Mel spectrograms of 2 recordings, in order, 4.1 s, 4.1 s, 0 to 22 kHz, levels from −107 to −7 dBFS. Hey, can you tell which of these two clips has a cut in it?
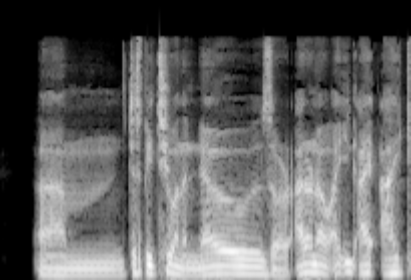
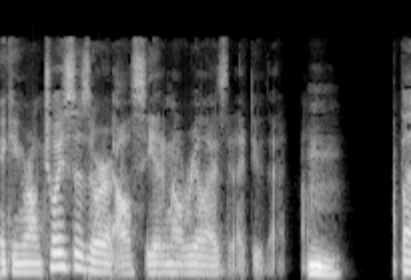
second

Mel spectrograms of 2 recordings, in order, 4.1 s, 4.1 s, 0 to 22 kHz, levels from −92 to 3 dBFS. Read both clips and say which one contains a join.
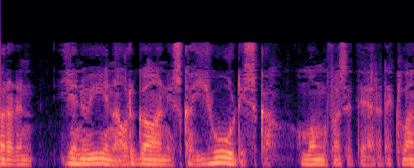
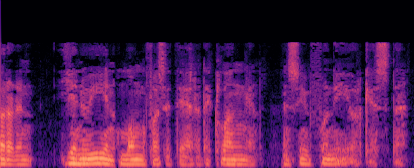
second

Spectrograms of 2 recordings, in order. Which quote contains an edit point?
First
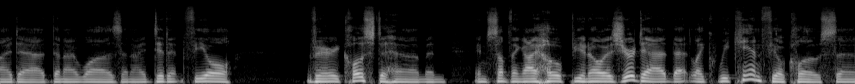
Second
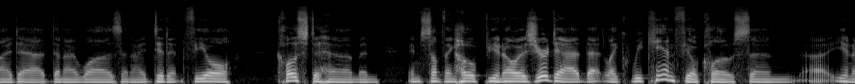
second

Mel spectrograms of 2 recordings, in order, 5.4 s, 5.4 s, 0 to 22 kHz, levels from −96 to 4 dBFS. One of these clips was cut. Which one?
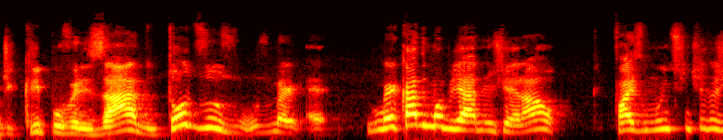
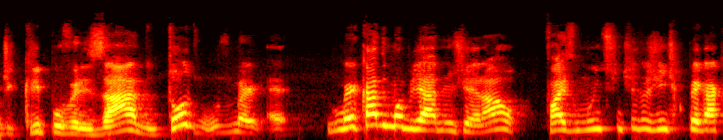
second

